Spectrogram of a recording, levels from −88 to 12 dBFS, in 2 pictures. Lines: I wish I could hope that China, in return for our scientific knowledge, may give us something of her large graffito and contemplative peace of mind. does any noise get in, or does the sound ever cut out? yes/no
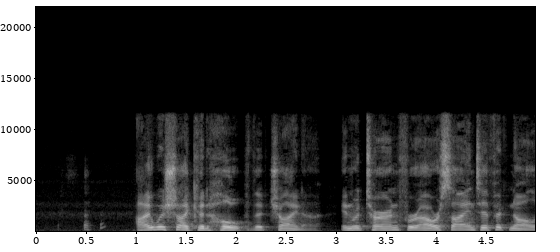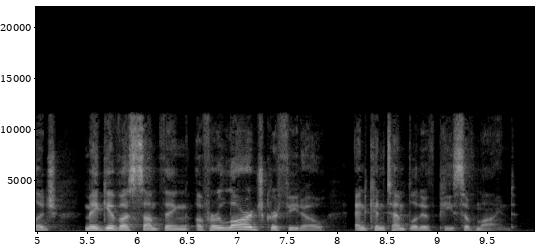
yes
